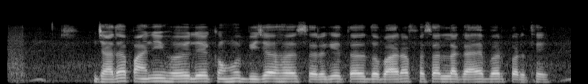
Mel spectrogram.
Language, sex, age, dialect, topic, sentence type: Chhattisgarhi, male, 18-24, Western/Budati/Khatahi, agriculture, statement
